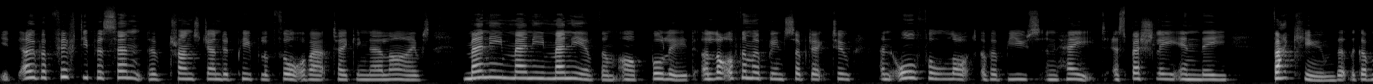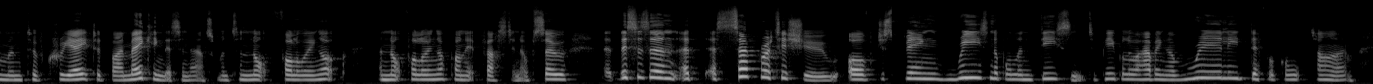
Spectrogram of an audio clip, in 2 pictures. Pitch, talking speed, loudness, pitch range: 235 Hz, 180 wpm, -31 LUFS, 220-270 Hz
